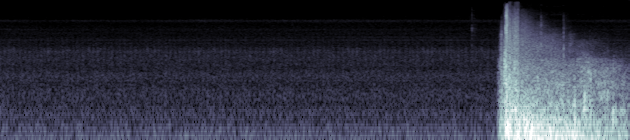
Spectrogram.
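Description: After several seconds of quiet low rumble, a single loud gunfire blast lands close ahead in the survival game TheFront, a sharp crack followed by a booming, decaying roar.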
